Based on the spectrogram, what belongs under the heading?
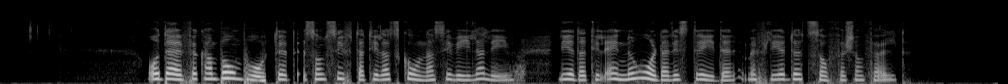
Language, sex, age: Swedish, female, 49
